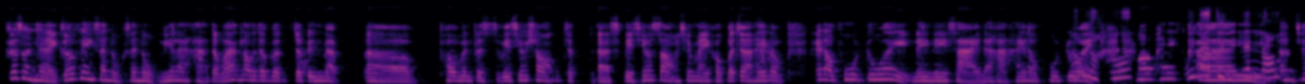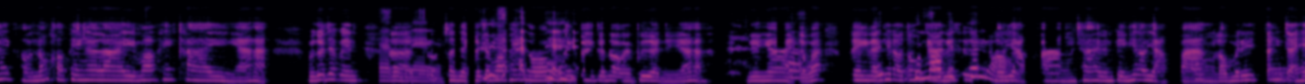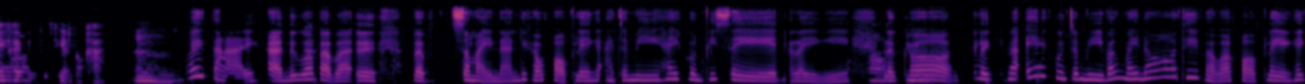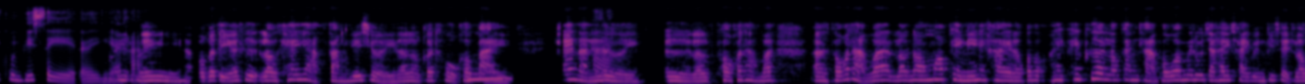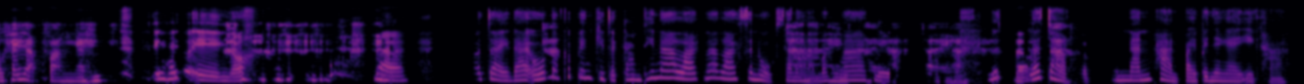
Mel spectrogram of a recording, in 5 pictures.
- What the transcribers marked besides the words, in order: in English: "Special chong"; "Song" said as "chong"; in English: "Special Song"; chuckle; laughing while speaking: "ฮั่นแน่"; unintelligible speech; chuckle; laughing while speaking: "ไง"; chuckle
- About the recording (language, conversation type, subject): Thai, podcast, วิทยุกับโซเชียลมีเดีย อะไรช่วยให้คุณค้นพบเพลงใหม่ได้มากกว่ากัน?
